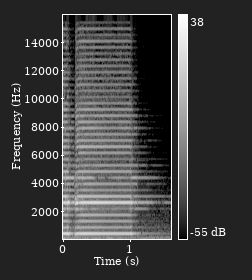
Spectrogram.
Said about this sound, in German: Da haben wir eine Hupe, leider keinen Treffer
